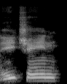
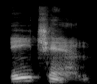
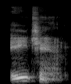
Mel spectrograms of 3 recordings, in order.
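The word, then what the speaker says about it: Achane: him running back Devon a chain and apparently we've been saying it wrong it's Devon a Chan a Chan Roshan Johnson Kendra Miller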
